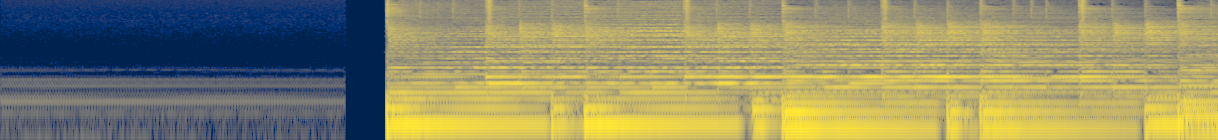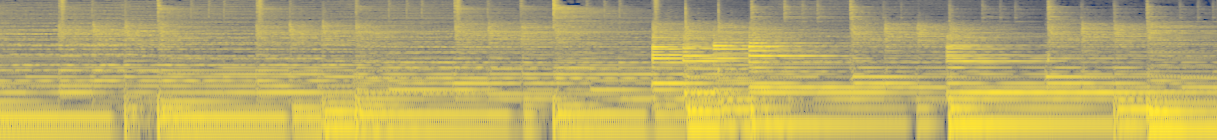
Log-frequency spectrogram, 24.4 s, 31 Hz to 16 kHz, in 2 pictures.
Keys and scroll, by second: 9.1 shift+g, 9.3 shift+a, 10.2 shift+m, 10.5 shift+e, 21.9 Return, 22.8 Down.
